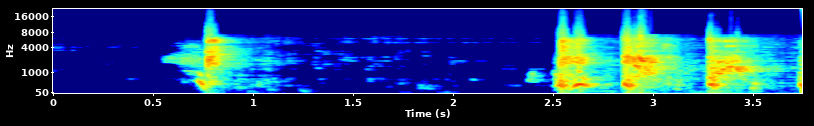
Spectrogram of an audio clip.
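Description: One harsh burst, a pause, then four rapid explosive coughs from irritation after inhaling a large lungful of smoke.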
